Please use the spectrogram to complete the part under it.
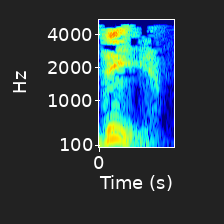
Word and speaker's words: ye: So you should never, as an educated American, ever pronounce it ye. It is the.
